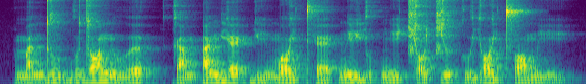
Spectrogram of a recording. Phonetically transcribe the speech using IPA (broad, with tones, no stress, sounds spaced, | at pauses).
m a˩ n d uː˥˨ b u˧˥ d ɔː˧˥ n u˩˧ ə̯ | k a˩ m ʔ a˧˥ ŋ j ɛː˧ k̚ j iː˩ m ɔː˧ j t̪ʰ ɛː˧ t̚ n iː˥˨ j u˧˩ p̚ ŋ iː˧˥ t͡ɕ ɔː˩˧ t͡ɕ ɯː˥˨ k u˧˩ j ɔː˥˨ j t̪ʰ ɔː˧˥ m iː˧˩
